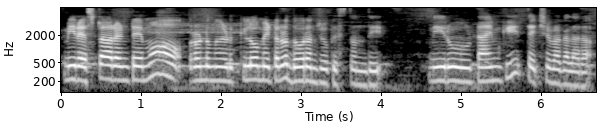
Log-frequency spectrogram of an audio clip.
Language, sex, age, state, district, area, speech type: Telugu, female, 30-45, Andhra Pradesh, Bapatla, rural, spontaneous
